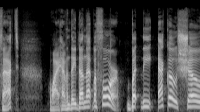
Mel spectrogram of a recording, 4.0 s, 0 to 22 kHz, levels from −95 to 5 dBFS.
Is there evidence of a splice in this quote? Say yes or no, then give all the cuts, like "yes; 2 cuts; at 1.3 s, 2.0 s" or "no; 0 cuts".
yes; 1 cut; at 2.5 s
